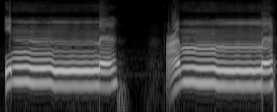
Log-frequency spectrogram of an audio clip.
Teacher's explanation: nun dan mim dia ditahan 2 harokat ya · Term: Gunnah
